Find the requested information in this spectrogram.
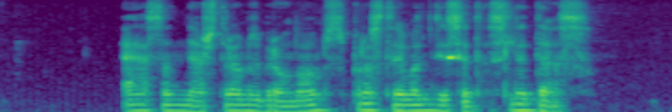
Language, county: Lithuanian, Alytus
